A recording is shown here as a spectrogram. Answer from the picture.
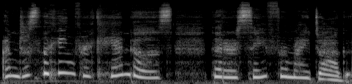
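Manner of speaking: lightly hammed-up customer quote; quoting the candle buyer, high and sweet; imitating the woman. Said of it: "she's like".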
